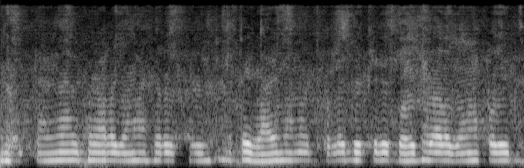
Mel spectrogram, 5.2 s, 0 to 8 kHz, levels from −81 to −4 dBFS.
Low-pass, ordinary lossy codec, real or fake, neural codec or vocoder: 7.2 kHz; none; fake; codec, 16 kHz, 4 kbps, X-Codec, HuBERT features, trained on LibriSpeech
